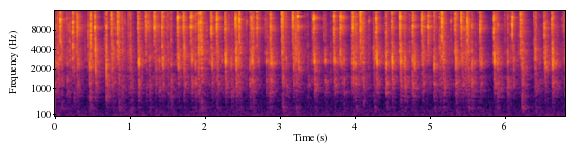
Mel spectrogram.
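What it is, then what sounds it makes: Plastic mechanical keyboard. Fingertips type continuously on a backlit mechanical gaming keyboard with plastic keycaps and clicky Cherry MX Blue switches. The result is a rapid, steady stream of sharp, bright clicks that die away almost instantly, with almost no low end.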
